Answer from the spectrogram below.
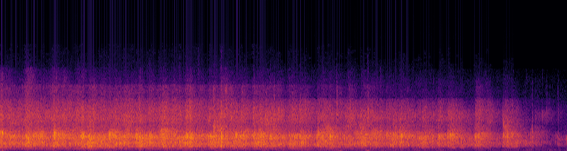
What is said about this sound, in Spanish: Los invito a darle un gran aplauso a nuestro invitado de hoy.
